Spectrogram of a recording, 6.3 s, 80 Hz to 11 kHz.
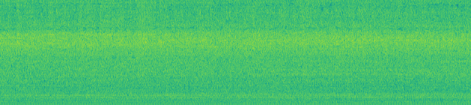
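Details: John Deere D130 mower V-twin after ignition coil replacement: loud, even drone with a regular firing beat and no misses or rattles; runs smooth and healthy.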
